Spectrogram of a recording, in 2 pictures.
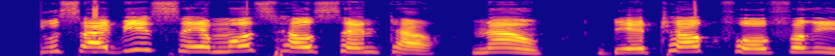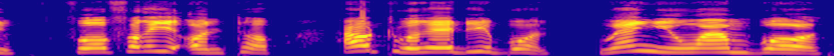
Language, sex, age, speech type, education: Nigerian Pidgin, female, 15-29, spontaneous, tertiary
